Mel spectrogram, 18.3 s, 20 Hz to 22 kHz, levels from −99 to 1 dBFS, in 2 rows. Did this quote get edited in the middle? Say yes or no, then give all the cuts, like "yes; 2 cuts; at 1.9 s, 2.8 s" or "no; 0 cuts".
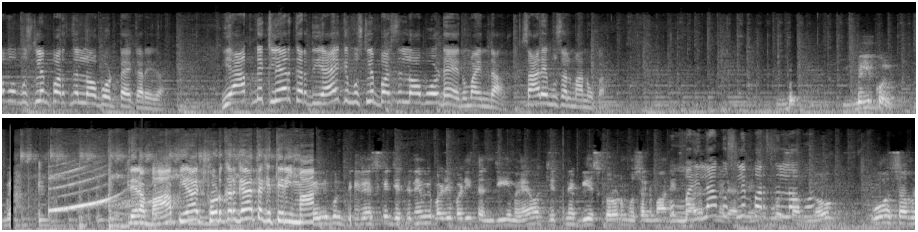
no; 0 cuts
